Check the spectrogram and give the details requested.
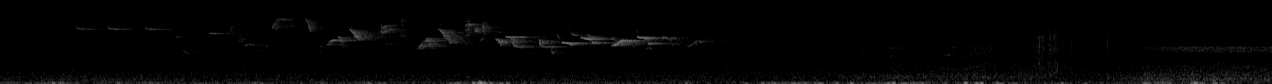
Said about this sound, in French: Et vous pouvez même faire appel à une petite pluie d'harmonisation accompagnée par tous ces oiseaux là qui sont au sommet de ces branches. Dans la forêt où je me trouve aujourd'hui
